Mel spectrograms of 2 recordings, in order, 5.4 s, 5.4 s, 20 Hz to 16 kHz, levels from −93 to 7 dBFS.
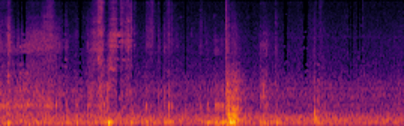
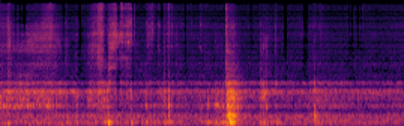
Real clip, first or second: first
